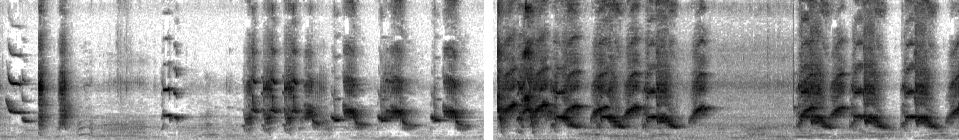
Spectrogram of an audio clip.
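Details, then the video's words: Nias hill myna delivering rapid bursts of hoarse, downslurred squawking notes in quick runs, with a low steady hum behind part of the sequence "Suara burung jalak nias bikin kuping panas"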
